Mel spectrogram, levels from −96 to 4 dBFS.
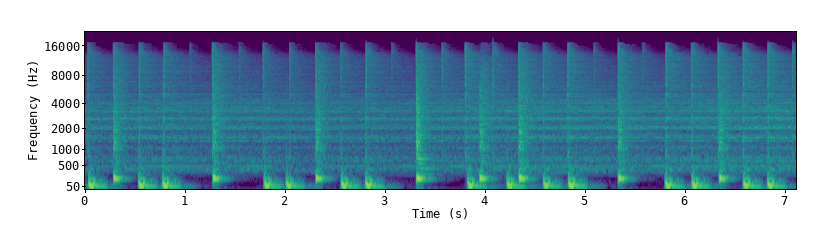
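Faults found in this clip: No faults found in this music clip. Nothing to escalate.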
